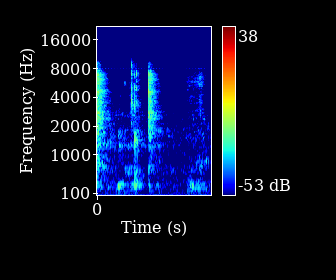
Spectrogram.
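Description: A few faint, short clicks, the two clearest about two thirds of a second and a second in, with near silence between them.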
